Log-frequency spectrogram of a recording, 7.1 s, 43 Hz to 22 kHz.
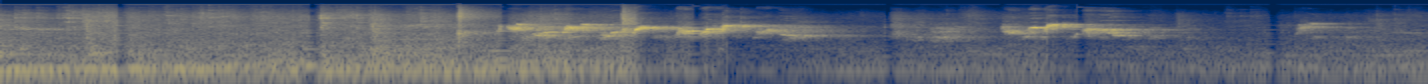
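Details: Red-whiskered Bulbuls, three birds trained to sing every day in 2018, give a rapid burst of bubbly whistled notes, then a pause and two shorter phrases, after an opening of noisy rustling.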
